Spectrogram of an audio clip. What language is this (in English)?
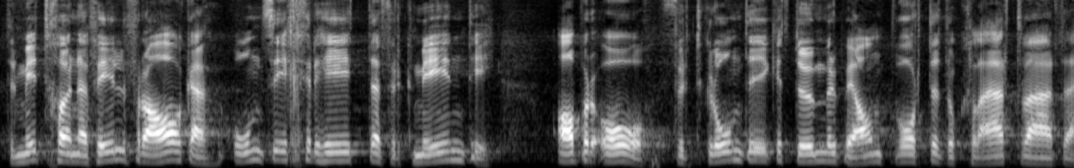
Swiss German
